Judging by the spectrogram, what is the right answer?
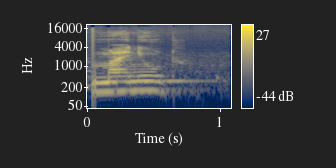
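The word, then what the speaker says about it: minute: हो, सेम होती हूँ, जैसे कि हमने बोल दिया माइन्यूट, ठीक है, या तो माइन्यूट इसको हम बोलेंगे और इसको हम मिनट भी लिखते हैं, ठीक है। देखो स्पेलिंग क्या है, स्पेलिंग दोनों में सेम है ना, MINUT, इसमें भी सेम स्पेलिंग और इसमें भी, मगर इसका साउंड मिनट हो गया, इसका माइन्यूट हो गया, ठीक है।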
